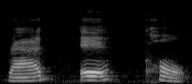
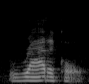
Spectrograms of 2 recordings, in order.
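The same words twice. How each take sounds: First: "Rad-i-cal" slow, in three separate beats; syllable by syllable. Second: Said in the usual way. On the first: Shown as a demonstration. Teacher breaking the word down for learners, syllable by syllable. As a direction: pause between each syllable of "Rad-i-cal".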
